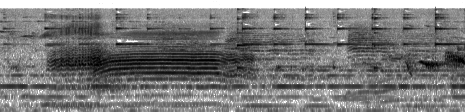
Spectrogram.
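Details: Ewe with a newborn lamb, attentive and caring: a long, wavering bleat stretching nearly two seconds, bright and harmonic, followed by softer short cries, with a constant droning tone in the background.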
